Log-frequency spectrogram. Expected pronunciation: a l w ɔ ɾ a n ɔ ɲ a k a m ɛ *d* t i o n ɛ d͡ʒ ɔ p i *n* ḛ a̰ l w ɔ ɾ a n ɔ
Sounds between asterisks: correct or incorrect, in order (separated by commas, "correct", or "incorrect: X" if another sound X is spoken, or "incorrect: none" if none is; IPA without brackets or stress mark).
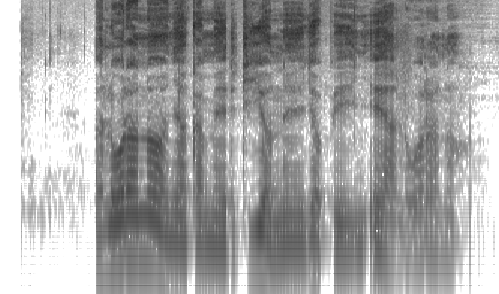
correct, incorrect: ɲ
